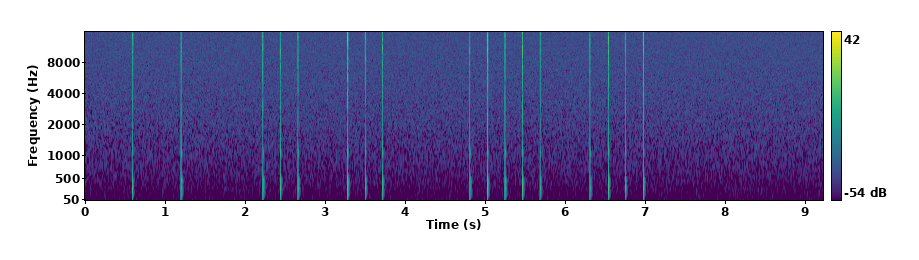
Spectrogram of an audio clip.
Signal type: tap code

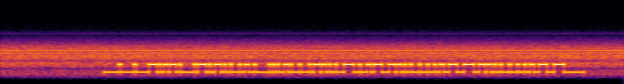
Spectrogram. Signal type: RTTY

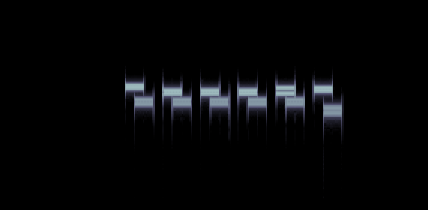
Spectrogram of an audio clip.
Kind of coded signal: multi-frequency trunk signalling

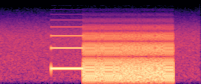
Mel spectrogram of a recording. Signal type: POCSAG pager data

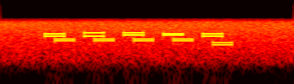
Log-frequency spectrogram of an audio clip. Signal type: multi-frequency trunk signalling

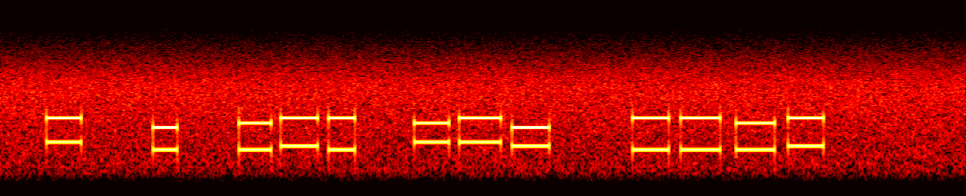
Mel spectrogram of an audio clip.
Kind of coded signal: DTMF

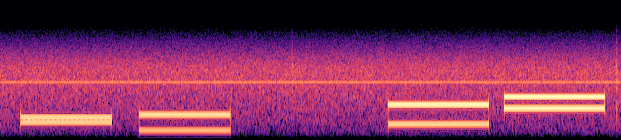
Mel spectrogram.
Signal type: aircraft SELCAL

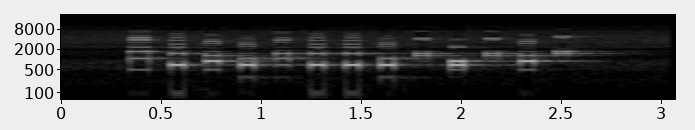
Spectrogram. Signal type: multi-frequency trunk signalling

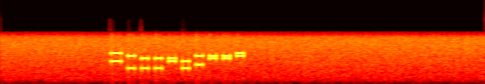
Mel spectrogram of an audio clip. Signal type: multi-frequency trunk signalling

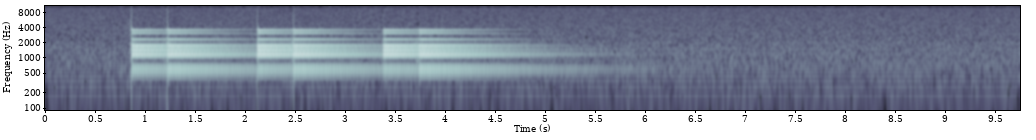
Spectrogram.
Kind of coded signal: ship's bell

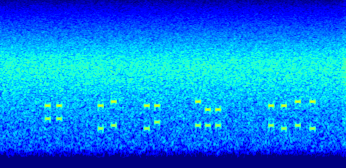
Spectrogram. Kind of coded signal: DTMF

